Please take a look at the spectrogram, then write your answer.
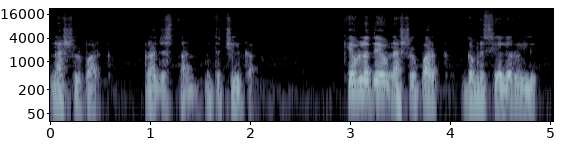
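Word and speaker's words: Keoladeo: ಹೇಳಿ ಕೊಟ್ಟಿದ್ದಾರೆ spelling okay ಇದನ್ನ ಉಚ್ಚಾರಣೆ ಕೆವಲೋ ದೇವ್ ಕೆವಲೋ ದೇವ್ ಅಂದ್ರೆ ಏನು ಒನ್ ಗಾಡ್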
